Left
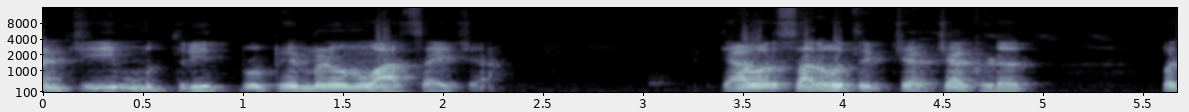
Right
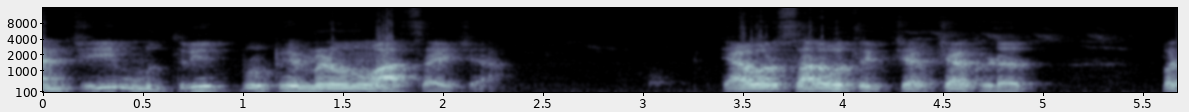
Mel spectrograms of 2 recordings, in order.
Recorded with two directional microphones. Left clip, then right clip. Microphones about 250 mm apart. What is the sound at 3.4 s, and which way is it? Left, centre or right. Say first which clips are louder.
Speech: right 1 dB; left.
